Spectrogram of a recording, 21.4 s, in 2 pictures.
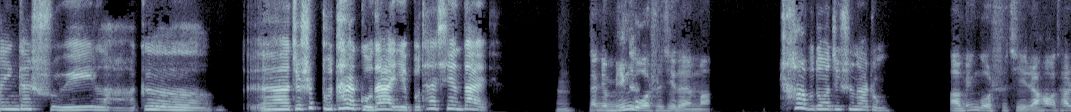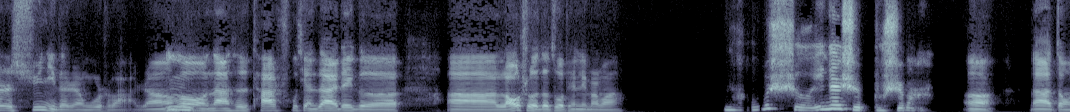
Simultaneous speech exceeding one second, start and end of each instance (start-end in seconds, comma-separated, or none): none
